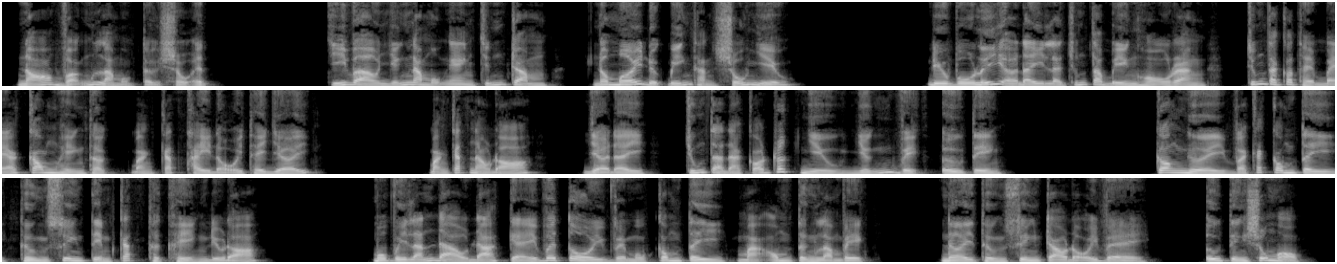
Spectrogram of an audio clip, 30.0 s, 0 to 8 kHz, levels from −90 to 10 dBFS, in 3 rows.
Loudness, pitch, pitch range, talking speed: -17 LUFS, 140 Hz, 120-170 Hz, 200 wpm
